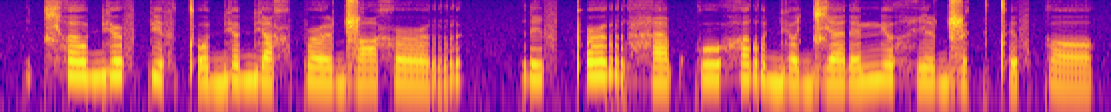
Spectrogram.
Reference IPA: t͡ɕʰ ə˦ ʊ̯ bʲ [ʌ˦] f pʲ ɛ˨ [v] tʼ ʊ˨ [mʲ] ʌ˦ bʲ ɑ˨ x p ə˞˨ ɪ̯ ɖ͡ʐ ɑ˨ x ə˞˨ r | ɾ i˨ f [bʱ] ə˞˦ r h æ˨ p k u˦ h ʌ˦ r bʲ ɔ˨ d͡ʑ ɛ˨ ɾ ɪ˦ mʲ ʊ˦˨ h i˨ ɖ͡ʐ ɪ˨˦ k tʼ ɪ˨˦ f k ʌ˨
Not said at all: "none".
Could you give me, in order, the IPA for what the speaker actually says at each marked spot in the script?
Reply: ə˞˦, f, bʲ, pʼ

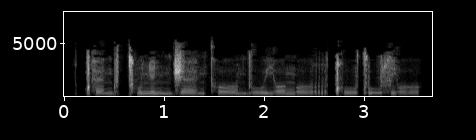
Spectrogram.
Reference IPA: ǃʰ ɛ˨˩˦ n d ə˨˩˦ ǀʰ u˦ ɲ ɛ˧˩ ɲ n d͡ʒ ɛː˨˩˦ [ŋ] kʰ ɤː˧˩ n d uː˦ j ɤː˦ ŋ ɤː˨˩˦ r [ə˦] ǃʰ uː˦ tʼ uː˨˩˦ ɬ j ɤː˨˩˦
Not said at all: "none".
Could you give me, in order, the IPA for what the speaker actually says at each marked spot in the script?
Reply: ŋ, ə˦

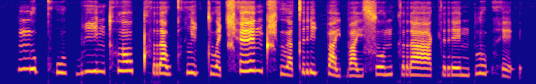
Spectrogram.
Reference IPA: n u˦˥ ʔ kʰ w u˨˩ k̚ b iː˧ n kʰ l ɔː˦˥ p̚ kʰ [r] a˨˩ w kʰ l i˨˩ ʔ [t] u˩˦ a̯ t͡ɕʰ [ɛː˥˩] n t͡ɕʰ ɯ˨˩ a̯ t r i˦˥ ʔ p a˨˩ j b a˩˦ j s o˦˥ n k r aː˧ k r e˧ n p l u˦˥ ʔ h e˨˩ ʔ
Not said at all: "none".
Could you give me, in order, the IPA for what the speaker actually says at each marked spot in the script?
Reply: r, t, ɛː˥˩

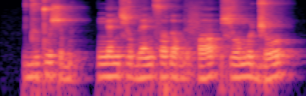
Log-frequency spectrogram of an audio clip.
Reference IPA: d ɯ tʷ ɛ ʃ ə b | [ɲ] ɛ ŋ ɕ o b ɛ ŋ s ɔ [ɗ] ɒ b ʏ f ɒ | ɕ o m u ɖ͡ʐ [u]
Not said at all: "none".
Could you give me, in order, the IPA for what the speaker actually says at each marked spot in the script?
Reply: ŋ, ɗ, o

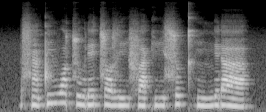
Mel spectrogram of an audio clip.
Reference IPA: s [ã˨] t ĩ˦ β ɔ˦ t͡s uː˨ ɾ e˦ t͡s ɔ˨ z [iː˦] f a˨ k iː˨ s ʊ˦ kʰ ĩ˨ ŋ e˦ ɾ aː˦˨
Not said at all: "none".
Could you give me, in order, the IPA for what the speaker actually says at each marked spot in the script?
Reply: ã˨, iː˨

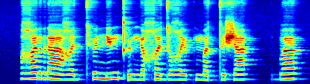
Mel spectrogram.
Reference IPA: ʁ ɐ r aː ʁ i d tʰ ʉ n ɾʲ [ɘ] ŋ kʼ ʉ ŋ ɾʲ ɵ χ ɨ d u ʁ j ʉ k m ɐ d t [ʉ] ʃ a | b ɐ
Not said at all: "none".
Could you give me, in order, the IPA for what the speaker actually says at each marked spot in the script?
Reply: ʉ, ɨ

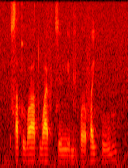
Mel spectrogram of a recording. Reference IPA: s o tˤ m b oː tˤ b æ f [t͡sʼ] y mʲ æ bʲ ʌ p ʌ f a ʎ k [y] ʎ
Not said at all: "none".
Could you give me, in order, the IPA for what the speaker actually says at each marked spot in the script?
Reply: t͡s, u

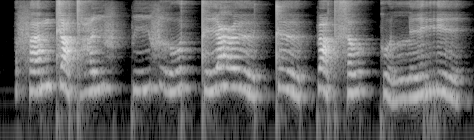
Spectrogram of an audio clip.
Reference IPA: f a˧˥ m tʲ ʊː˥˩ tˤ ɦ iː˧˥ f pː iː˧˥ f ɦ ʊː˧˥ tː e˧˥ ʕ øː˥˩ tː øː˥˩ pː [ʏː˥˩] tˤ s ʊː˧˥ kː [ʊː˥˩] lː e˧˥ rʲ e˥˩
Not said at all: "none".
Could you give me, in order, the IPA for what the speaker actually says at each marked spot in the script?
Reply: ʏː˥˩, ʊ˥˩

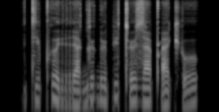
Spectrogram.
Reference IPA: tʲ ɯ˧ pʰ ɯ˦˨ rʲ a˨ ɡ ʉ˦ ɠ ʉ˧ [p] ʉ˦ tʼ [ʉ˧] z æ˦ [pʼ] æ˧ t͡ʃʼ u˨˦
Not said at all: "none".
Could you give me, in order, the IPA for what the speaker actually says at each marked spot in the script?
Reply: pʲ, ʉ˧, pʼ

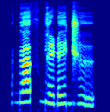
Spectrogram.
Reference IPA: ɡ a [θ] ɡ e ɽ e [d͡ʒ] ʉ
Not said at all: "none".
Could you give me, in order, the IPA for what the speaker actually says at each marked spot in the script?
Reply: θ, d͡ʒ

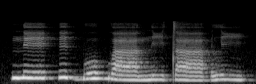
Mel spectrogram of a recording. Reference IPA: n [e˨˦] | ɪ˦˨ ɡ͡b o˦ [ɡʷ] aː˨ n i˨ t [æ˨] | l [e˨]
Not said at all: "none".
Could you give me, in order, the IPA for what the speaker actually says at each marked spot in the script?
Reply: e˦, ɡʷ, a˨, i˨

